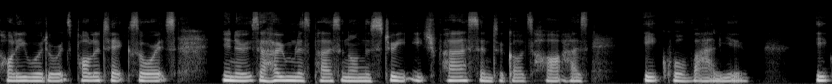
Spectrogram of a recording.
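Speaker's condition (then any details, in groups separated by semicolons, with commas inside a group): No condition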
